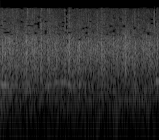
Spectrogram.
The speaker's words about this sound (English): Give the Lord a hand clap if you would.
